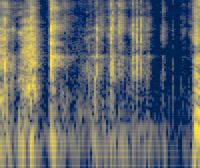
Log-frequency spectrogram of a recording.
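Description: Faint handling noise of clear vinyl tubing being pushed by hand onto a Sawyer Mini water filter: soft plastic clicks and rubbing, with one sharper click about half a second in.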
